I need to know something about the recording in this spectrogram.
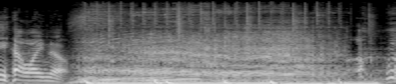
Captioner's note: car revs; giggling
